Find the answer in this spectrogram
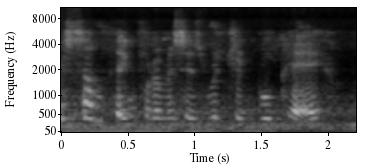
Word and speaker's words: Bucket: Hyacinth Bouquet. Bouquet, not as in the flowers, but it's spelled Bucket. But because she's so, extra, she pronounces it bouquet.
